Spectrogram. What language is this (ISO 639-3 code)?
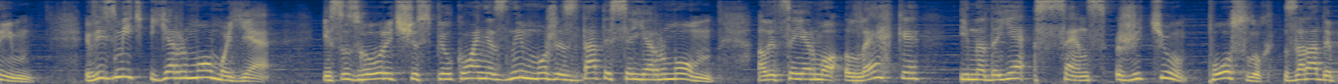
ukr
